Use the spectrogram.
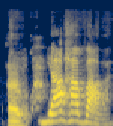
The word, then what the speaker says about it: Yahavah: And he also connected, I always mispronounce her name, Yahavah. Yahavah, like Yahavah. Have a nice day.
